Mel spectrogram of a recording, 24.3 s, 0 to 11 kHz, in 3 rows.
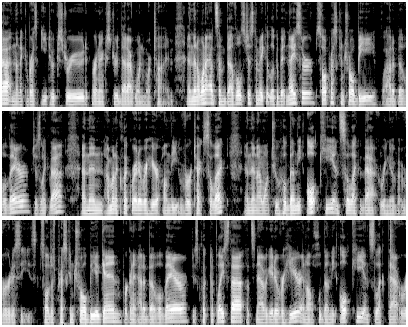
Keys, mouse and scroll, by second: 0.5 e, 3.7-5.6 shift+middle drag, 5.6 scroll up 1, 5.8 middle click, 6.5 ctrl+b, 8.9 scroll down 2, 9.1-11.6 shift+middle drag, 11.6 click, 12.1-14.7 middle drag, 14.7 alt+right click, 15.6 shift+middle click, 16.1-17.3 scroll up 1, 17.3 ctrl+b, 20.1 scroll down 1, 20.2-23.5 middle drag, 23.5 alt+right click.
